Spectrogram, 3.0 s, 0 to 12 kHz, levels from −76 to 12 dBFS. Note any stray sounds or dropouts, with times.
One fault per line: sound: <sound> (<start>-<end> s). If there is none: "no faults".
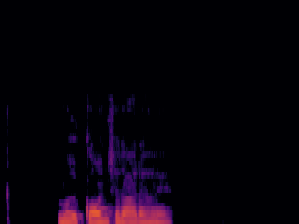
no faults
